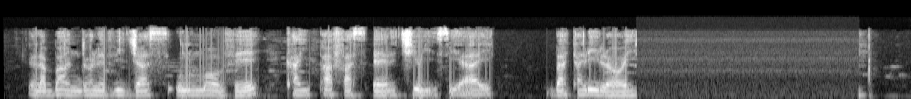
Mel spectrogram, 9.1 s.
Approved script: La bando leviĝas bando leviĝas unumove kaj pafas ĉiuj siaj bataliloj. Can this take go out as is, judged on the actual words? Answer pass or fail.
fail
